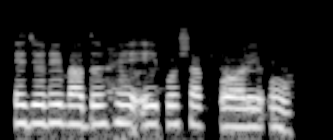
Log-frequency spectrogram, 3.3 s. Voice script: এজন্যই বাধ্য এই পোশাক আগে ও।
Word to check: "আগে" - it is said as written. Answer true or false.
false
